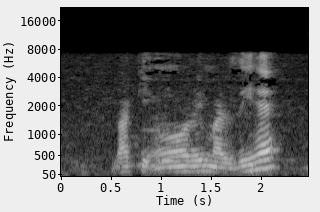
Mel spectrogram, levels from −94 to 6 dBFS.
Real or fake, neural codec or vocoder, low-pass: real; none; 7.2 kHz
